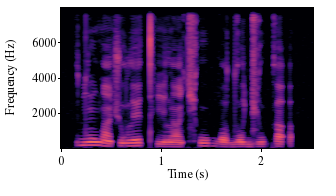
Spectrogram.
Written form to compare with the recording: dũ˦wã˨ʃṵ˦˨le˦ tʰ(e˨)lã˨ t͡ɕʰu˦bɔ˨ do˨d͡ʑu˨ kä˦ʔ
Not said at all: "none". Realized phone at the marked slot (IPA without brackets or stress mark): i˨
